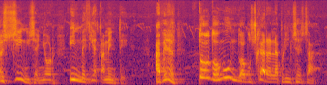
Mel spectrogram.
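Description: Man playing a very husky palace servant. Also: a little high, huge pitch swings, normal speed, dark tone, heavily acted. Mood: flustered, deferential. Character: obedient, flustered palace servant. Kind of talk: children's audio story acting.

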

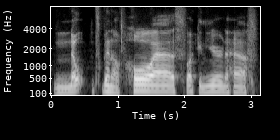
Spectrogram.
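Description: A man's voice: medium pitch, fairly even intonation, normal speed, smooth, no echo, studio quality. A young man hosting a podcast, chatting loosely with lots of fillers and swearing. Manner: loose, profane, filler-heavy rambling. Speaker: podcast host. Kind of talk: casual chat.

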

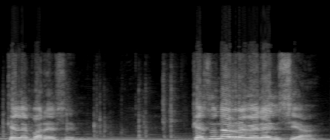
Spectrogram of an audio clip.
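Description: High-voiced preacher guy, slow and fired up, faint guitar behind. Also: wildly swooping pitch. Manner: impassioned, swings between loud exclamations and slow emphatic phrases. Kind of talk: sermon.

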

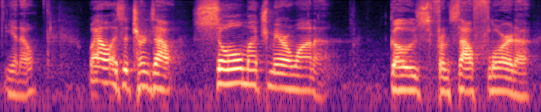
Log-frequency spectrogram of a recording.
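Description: A man's voice: medium pitch, pushed and bright. A man telling a long story in casual chat, rambling and full of fillers. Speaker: guest storyteller.

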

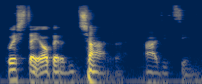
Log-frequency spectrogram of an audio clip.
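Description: A man voicing a gruff male warrior who growls and mocks, with faint music behind. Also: fairly low pitch, flat delivery, measured pace, a bit bright. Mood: mocking. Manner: growling, mocking.

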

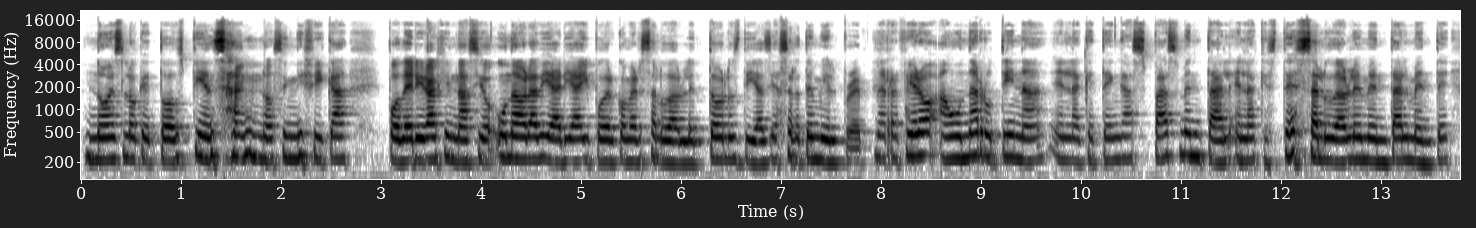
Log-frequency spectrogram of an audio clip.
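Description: This young woman from Quito hosts her own podcast as a health coach, talking alone in Ecuadorian Spanish. Her mid-range voice comes across flat at a moderate pace, though her manner stays chatty and upbeat, with frequent laughter and English words mixed in.

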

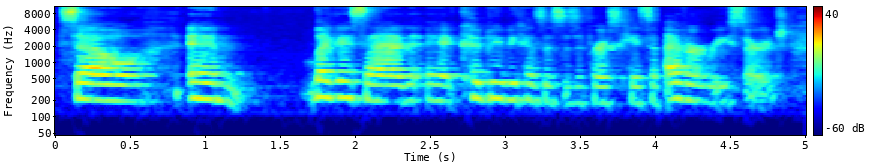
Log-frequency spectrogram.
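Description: This true crime podcast co-host is a woman in her twenties who comes from Arkansas and grew up in Missouri. Her mid-range, darkish voice keeps a fairly even intonation at a moderate pace, and she chats casually and laughs readily. The room gives the sound a noticeable echo.

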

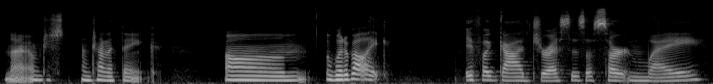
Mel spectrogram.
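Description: A woman's voice: mid-range voice, level tone, slow pace, smooth. A young woman in casual podcast chat, giggly and loose, packing her sentences with "like" and trailing off as she thinks. She keeps an everyday, mid-range voice. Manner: giggly, filler-heavy, lots of "like". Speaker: podcast co-host.

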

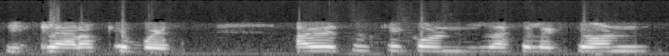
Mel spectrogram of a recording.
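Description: A woman calling in to a sports radio show, hoarse from yelling, chatting casually as a fan. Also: a little high, animated, unhurried, no echo. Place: on a phone call to a radio show. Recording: dull band-limited phone line, music behind.

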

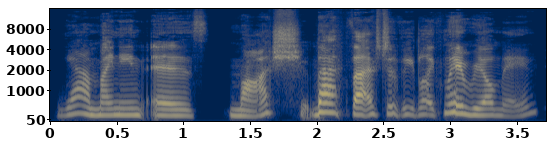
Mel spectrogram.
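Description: A woman's voice: mid-range voice, measured pace, fairly bright tone, no echo, clean studio sound. A young woman from Bangladesh, a guest on a casual podcast interview, talking in an upbeat, chatty way with plenty of "like" and "you know" fillers.

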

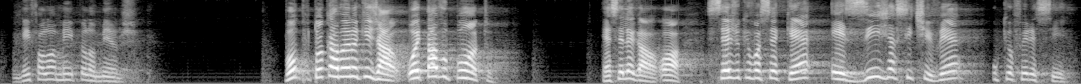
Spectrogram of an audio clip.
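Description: A pastor with a Brazilian Portuguese accent delivers an animated, joking sermon packed with questions for the congregation. His voice is very high, and a long reverb tail follows it.

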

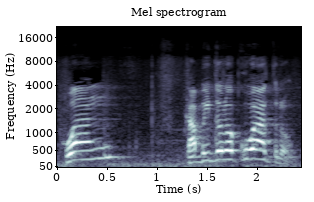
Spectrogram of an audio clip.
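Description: Man, sermon, very high pitch, call-and-response questions, repeats himself, echoey sanctuary. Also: lively intonation, takes it slowly. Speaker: pastor. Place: church sanctuary. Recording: echoey church room.

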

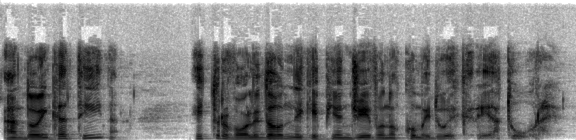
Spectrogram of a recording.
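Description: A man narrating a folk tale in a lively, theatrical way. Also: fairly low pitch, normal speed. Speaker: storyteller. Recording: dull lo-fi recording.

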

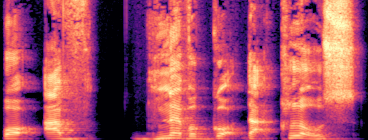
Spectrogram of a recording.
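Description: A man's voice: on the high side, takes it slowly, fairly bright tone, husky. A man with a London accent co-hosting a podcast, chatting casually in slang with frequent checking tags. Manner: repeats tags like "you know what I mean". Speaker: podcast co-host.

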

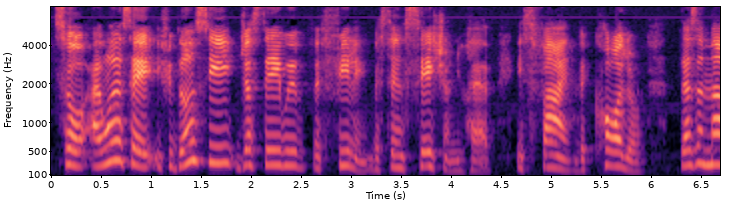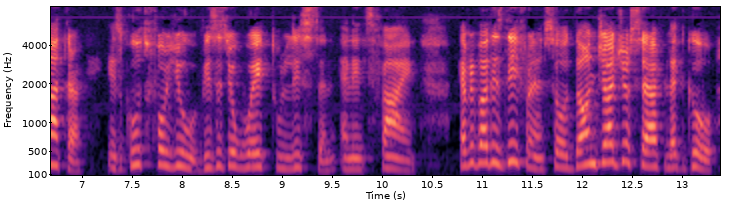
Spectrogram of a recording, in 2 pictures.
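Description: A woman with non-native English phrasing, gently and reassuringly explaining and leading a guided meditation in a smooth, clear voice. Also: fairly high pitch, lively intonation, normal speed. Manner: gentle, reassuring, simple encouragement. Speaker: spiritual healer, guest leading a guided activation.

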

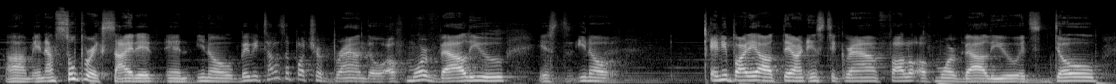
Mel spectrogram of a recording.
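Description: A man co-hosting a casual talk with his wife about faith and marriage, halting with many fillers and restarts. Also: on the high side, soft background music. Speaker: podcast co-host.

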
